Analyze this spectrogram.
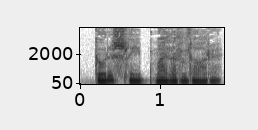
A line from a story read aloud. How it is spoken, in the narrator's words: said the woman sweetly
